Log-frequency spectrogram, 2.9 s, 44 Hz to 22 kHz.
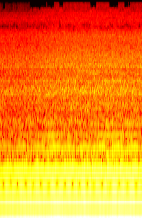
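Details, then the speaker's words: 2004 Toyota Matrix XR, 111,000 miles, cold engine, code P0505: steady raised idle around 1500-1550 rpm that doesn't settle; idle air control valve stuck with rust inside, needs a new valve. "Oh yeah, I think that valve is stuck. The electronics, there is a rust inside, it's not moving, and I think she needs new valve."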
